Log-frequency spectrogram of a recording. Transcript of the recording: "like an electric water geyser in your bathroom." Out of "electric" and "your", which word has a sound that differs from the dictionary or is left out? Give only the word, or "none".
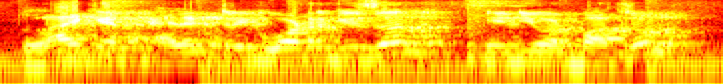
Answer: none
